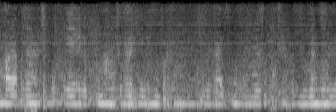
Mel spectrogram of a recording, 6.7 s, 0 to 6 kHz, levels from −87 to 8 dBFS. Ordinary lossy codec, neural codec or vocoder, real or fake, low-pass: MP3, 32 kbps; codec, 44.1 kHz, 0.9 kbps, DAC; fake; 5.4 kHz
